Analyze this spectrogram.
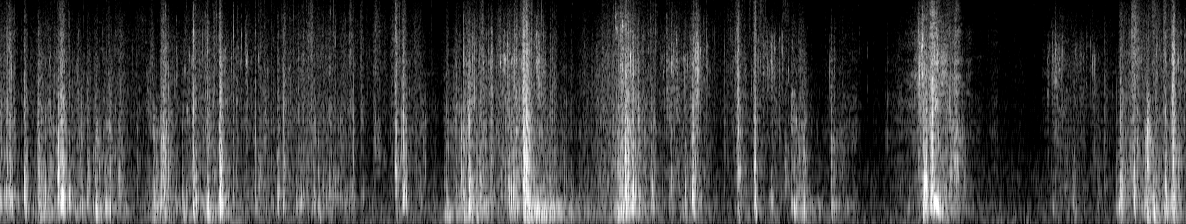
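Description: Rustling, shuffling and knocking of someone rummaging through belongings, in irregular bursts of sharp knocks with quieter gaps between them.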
